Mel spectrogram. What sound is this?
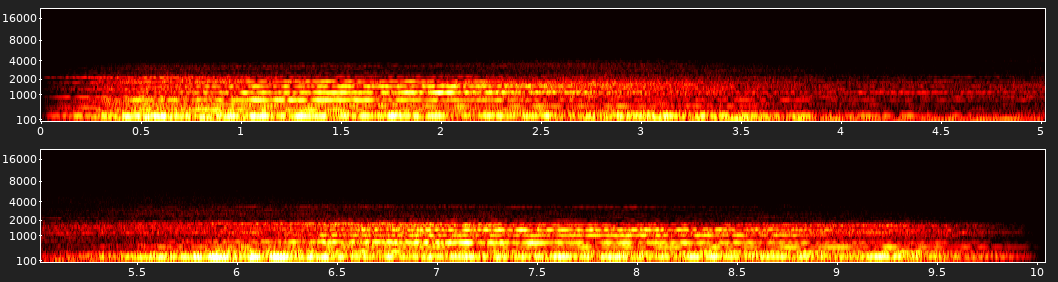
Creepy dream call
a distant distorted voice calling
creepy, scary, voice, call, dream, horror, distorted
